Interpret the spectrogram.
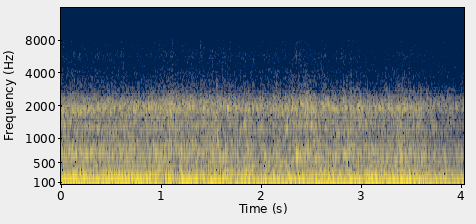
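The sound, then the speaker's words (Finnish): A motorboat engine idles steadily, a low, continuous rumble with a faint throb that holds at an even level for the whole stretch, with no voices over it. “Moottorivene. Luultavasti poliisi.”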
